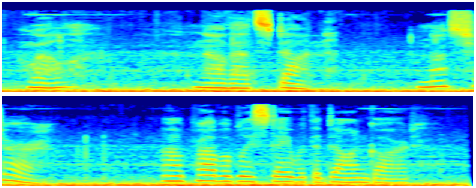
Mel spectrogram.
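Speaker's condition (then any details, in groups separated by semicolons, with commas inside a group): No condition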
